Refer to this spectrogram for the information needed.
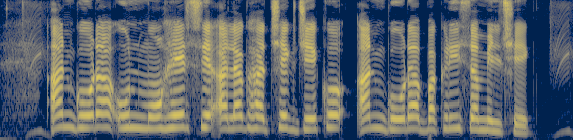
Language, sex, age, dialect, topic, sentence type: Magahi, male, 18-24, Northeastern/Surjapuri, agriculture, statement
